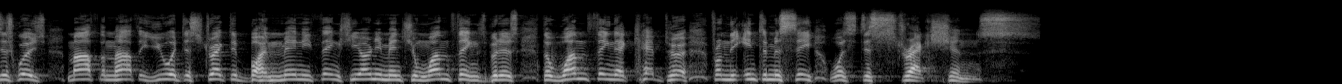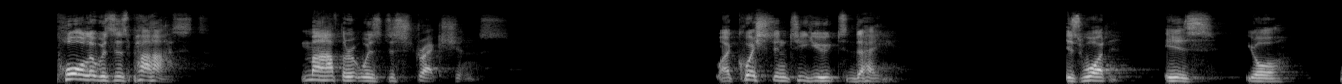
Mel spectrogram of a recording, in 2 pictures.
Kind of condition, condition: setting, large echoing room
